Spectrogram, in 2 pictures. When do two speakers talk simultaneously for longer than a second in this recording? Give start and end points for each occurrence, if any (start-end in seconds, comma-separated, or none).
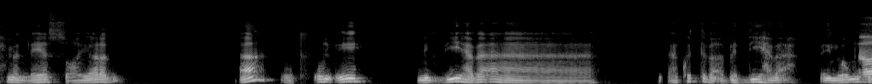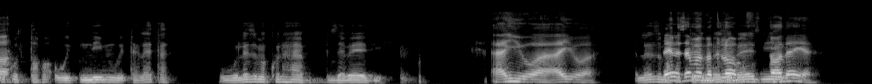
15.4-16.6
